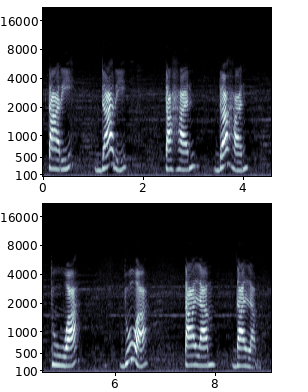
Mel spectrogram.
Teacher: the T in Malay is not aspirated when it occurs the syllable initial position, no puff of air, as in the English word time.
